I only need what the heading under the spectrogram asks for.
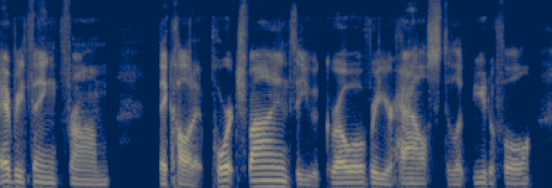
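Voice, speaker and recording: With a slight Southern US accent, a man speaks at a very deep, low pitch in a bright, sharp tone with ordinary pitch variation, in a very clean recording with a silent background and a dry, close sound with no echo. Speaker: extension educator. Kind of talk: lecture.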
